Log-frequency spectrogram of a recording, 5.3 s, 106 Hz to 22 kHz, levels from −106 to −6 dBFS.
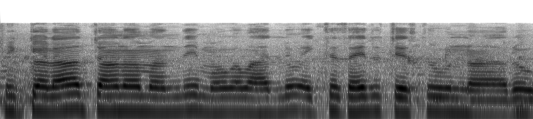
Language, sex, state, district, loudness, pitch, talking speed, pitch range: Telugu, male, Andhra Pradesh, Krishna, -16 LUFS, 145 Hz, 80 wpm, 140-150 Hz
